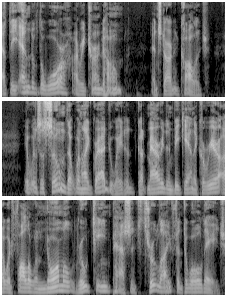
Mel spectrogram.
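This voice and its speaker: Medium-pitched man with an American accent and a dark, mellow tone, very wide pitch swings and a moderate pace, on a very clean recording with a silent background. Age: 80s+. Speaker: war veteran. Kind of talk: testimony.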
